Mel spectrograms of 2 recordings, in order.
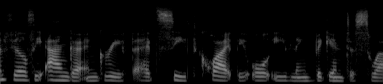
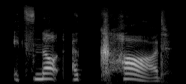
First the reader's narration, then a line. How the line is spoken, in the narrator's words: Merlin hisses, trying valiantly to keep his voice down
